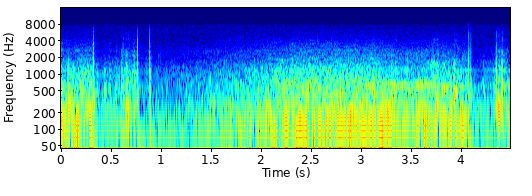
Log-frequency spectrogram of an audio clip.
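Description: Fireworks display: a steady low rumble, with a few sharp cracks about half a second in and again near the end.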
